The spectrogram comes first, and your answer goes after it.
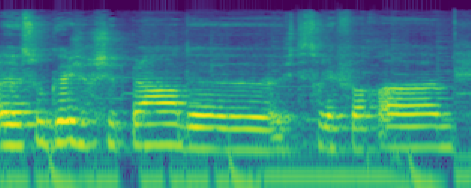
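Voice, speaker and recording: A woman's fairly low-pitched voice in a monotone, flat intonation, with music in the background. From Belgium. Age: 20s. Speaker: kindergarten teacher. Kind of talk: casual talk to camera.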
